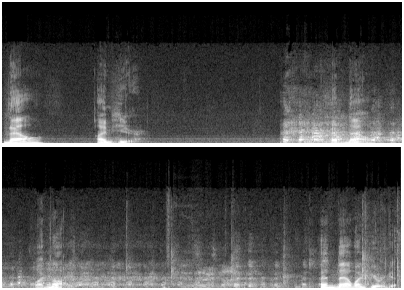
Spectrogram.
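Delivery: soft deity voice with swooping pitch. Asked by the host whether he has one, the guest performs his God impression. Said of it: "do you have an impersonation of God?".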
